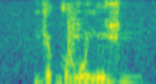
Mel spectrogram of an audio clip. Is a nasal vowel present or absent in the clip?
present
